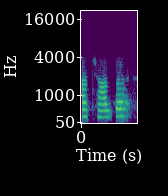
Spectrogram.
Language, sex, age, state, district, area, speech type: Urdu, female, 30-45, Uttar Pradesh, Gautam Buddha Nagar, urban, conversation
